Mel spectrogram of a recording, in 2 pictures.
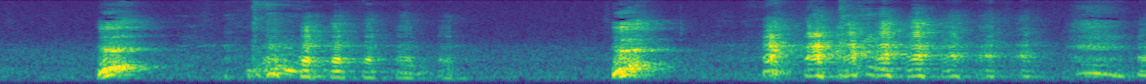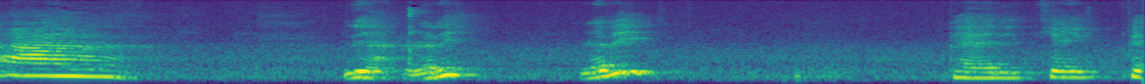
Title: Hiccups are funny!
